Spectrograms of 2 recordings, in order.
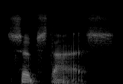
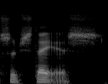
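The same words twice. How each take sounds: First: The word is said the American way. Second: The word is said the English way. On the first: "as if you're American" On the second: "or English"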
